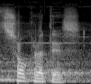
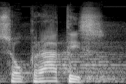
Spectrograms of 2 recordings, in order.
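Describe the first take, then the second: First: The name is pronounced the English way. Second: The name is pronounced the Greek way. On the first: The speaker calls it wrong. "the right pronunciation of his name is not Socrates" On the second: The speaker calls it right. "This is really the Greek pronunciation"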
